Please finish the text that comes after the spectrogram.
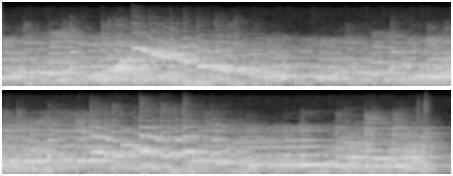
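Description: Sampled VSL Bösendorfer Imperial Synchron piano on its ambient preset, a flowing passage of chords and runs with roomy, reverberant sustain, steady and full, unaccompanied by speech.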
